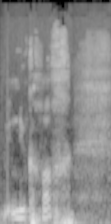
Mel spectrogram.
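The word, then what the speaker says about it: Nykrog: livre de Bernic Rogue ou plus exactement de nucroches comme il faudrait le dire danois enfin je continue à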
